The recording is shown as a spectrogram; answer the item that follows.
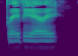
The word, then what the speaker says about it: Braviary: Which is Bravery. Bravery. Bravery. I think I said it right, right? – Braviary. – Braviary. That's what I said. Bravery. Mm-hmm. – You said it like Scooby-Doo would say it.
